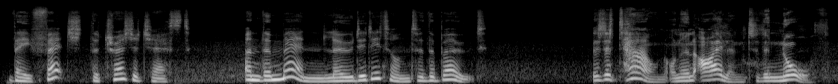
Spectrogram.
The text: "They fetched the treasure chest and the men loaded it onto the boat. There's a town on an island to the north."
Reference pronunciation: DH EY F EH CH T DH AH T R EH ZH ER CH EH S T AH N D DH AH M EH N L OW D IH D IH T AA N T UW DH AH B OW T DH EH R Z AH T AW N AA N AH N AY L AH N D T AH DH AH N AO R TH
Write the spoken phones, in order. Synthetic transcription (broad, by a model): DH EY F EH CH DH AH T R EH ZH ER CH EH S T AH N DH AH M EH N L OW D IH D IH T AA N T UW DH AH B OW T DH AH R Z AH T AW N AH N AH N AY L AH N T AH DH AH N AO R TH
